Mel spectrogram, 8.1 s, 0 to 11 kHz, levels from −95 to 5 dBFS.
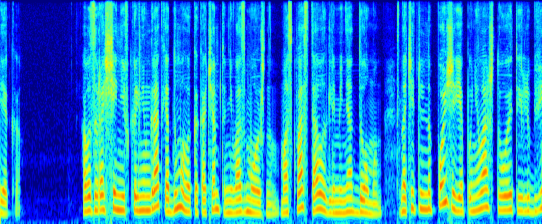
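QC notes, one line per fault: throughout, aliasing: the speech was resampled to what sounds like a 22 kHz rate without a low-pass filter, so content above 11 kHz folds back as unrelated tones roughly 20 dB down, making sibilants gritty and metallic. A spectrogram shows energy packed hard against 11 kHz, with mirrored streaks below it.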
